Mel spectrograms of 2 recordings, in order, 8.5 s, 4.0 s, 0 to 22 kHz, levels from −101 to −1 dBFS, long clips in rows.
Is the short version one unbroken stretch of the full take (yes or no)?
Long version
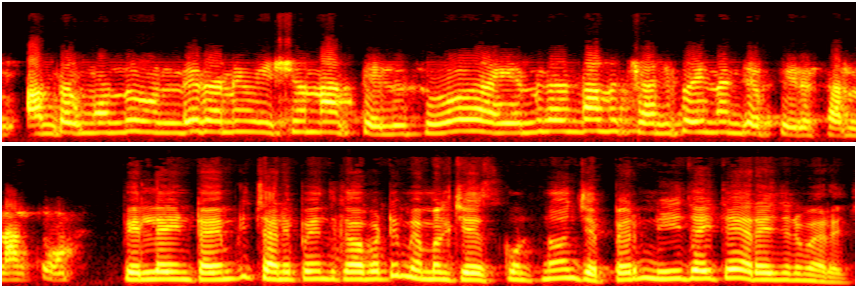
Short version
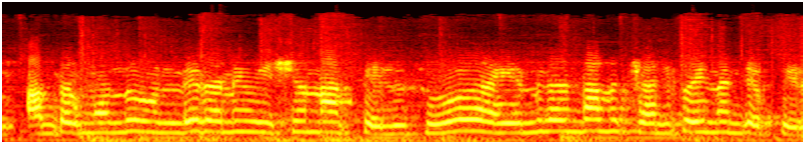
yes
